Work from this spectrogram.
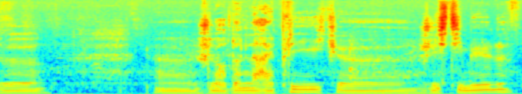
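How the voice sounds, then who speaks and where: Noticeable background noise behind a man's very deep, low pitch, fairly even intonation and fairly slow pace. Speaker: voice director. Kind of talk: interview answer.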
